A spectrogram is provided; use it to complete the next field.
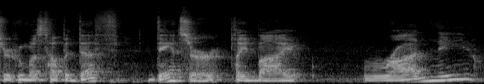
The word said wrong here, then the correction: Rondi: It's Rondi Berrialt, I believe. – Rondi Berrialt. That's a good one. A much better pronunciation than I made.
